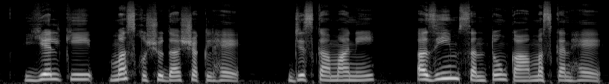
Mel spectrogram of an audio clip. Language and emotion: Urdu, neutral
